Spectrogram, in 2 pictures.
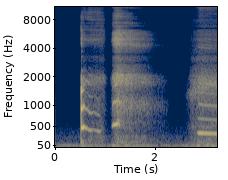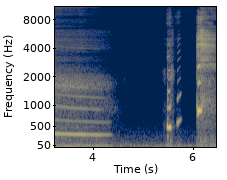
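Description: Soft breath blown into a listener's ear: a few short, airy puffs and one longer, voiced, sighing breath, with quiet gaps between them.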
